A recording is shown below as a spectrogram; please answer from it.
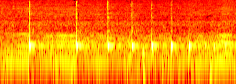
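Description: Wooden fish (moktak) struck seven times in a roll that speeds up, each knock hollow and briefly ringing, marking the close of a Korean Buddhist chant. A steady low held note sounds beneath the knocks.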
